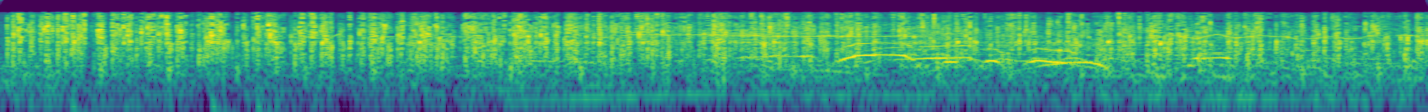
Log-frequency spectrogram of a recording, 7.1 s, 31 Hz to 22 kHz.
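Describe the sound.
A large crowd of demonstrators claps together to vote for the option of walking in groups of 10–15 people, a dense, steady wash of applause mixed with scattered shouts and voices, swelling slightly louder midway before holding on.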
